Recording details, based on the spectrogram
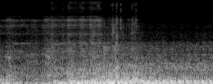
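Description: A Mahindra Alfa Plus CNG three-wheeler with a 395 cc engine cranks and starts, settling into a loud, close mechanical rumble that swells briefly before steadying into an idle.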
